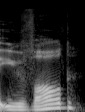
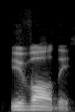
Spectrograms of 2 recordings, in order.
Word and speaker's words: Uvalde: So, speaking about school shootings, that shit, what is it, Uvalde? How do you pronounce it?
